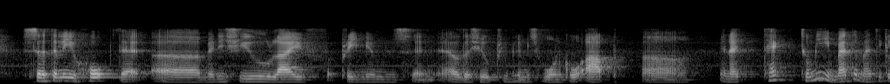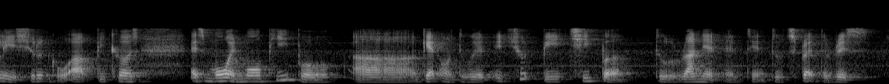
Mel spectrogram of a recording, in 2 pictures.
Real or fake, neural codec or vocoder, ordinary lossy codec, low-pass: real; none; none; 5.4 kHz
